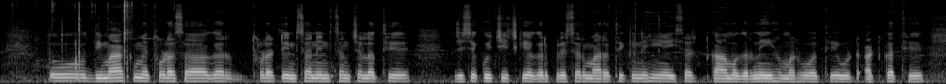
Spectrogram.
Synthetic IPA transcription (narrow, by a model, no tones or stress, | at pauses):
t̪od̪ɪmaːɡmẽt̪ʰoːɽasaəɡəɾt̪ʰoːɽaʈeːnʃənenʃənt͡ʃələt̪ɦɛ | d͡ʒɛːsekoit͡ʃiːd͡ʒkiəɡəɾpɾeːʃəɾmaːɾət̪ɦɛkinəɦĩəɪsakaːməɡəɾnəɦĩɦəməɾɦoət̪ɦɛəʈkət̪ɦɛː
